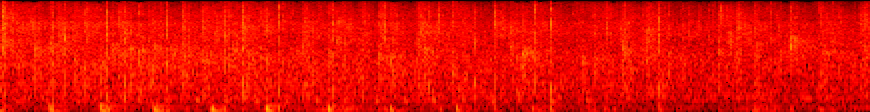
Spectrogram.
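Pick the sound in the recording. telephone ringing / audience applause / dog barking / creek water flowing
audience applause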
